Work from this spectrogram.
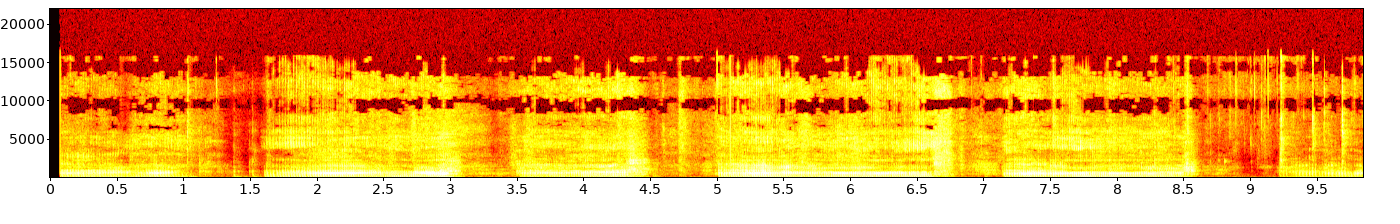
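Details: Cane Corso, a large pet dog, growling loudly while playing tug with a rope indoors, long rough rumbling growls lasting one to three seconds each, separated by short pauses.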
